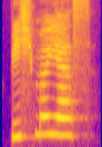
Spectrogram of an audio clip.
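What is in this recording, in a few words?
"письмӧяс" Komi, female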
